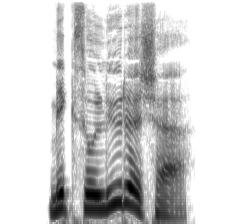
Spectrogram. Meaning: inflection of mixolydisch: 1. strong/mixed nominative masculine singular 2. strong genitive/dative feminine singular 3. strong genitive plural
- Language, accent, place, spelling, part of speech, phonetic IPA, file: German, Germany, Berlin, mixolydischer, adjective, [ˈmɪksoˌlyːdɪʃɐ], De-mixolydischer.ogg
